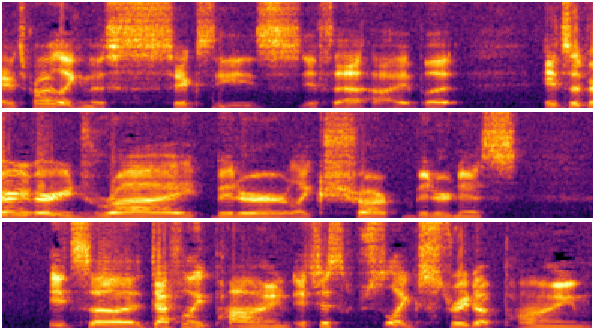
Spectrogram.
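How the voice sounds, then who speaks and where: A man speaks with ordinary pitch variation, keeping a moderate pace. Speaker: beer reviewer. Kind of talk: casual review talk. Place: home room. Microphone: webcam.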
